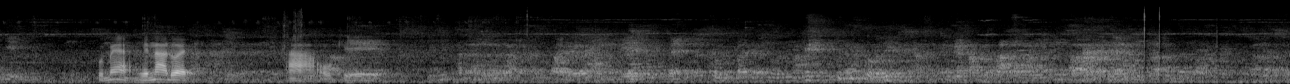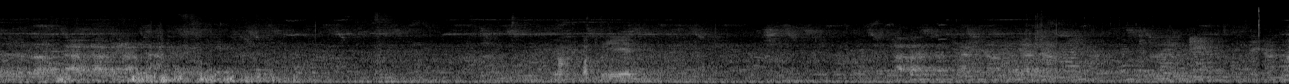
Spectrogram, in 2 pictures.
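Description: Men and women talk among themselves in a hall.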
